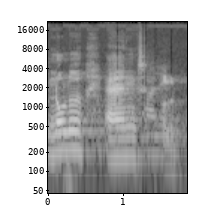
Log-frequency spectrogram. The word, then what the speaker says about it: Nolu: So we've got Nolu and Oliver. Oliver, and you said? Nolu. Oh, okay, I did say it right the first time.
